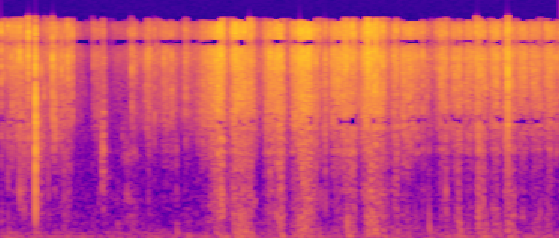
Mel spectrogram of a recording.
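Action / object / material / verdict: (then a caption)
scrape / dried natural loofah sponge slice / loofah fiber / none. A hand-sized slice of natural dried loofah fiber is scratched with long nails. The result is a dry, bright, crackling rasp in short bursts that swell and fade. Most of the energy is high, with little low end.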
